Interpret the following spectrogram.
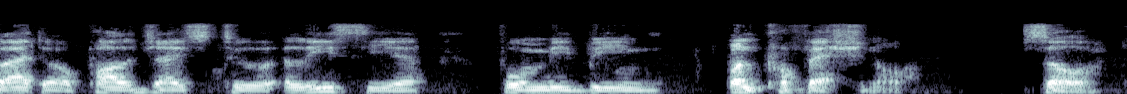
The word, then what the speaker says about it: Aleighcia: Because I'm here in America, it doesn't pronounce Aleighcia. How do you pronounce it the right and proper way? Aleighcia. Aleighcia. Mm-hmm.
